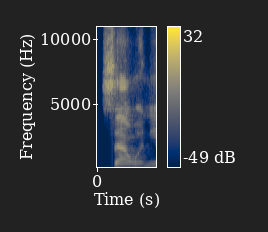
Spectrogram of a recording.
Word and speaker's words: Samhain: Samhain, yes.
